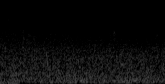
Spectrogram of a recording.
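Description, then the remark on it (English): Rain falls steadily in a continuous, even hiss of countless drops with no pauses, soft and fairly quiet, with no voices. “Cool, but not frigid winters deliver life-giving rain.”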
